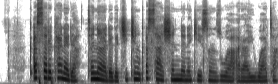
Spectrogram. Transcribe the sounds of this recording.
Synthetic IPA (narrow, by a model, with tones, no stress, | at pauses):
kʼɐ˦sɐ˦rkɐ˦nɐ˨da˨tʰɐ˦naː˨dɐ˨ɡa˨t͡ʃɪ˦kʲɪ˦ŋkʼɐ˦saː˨ʃɛ˦nda˨nɐ˦kʲeː˨sɔ˦˨nzʊ˦waː˨ʔa̰˨ɽaː˦jʊ˦waː˦tʰaː˦ʔ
